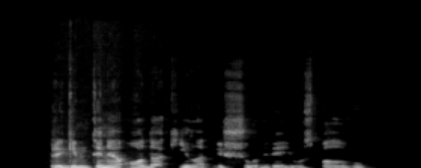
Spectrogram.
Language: Lithuanian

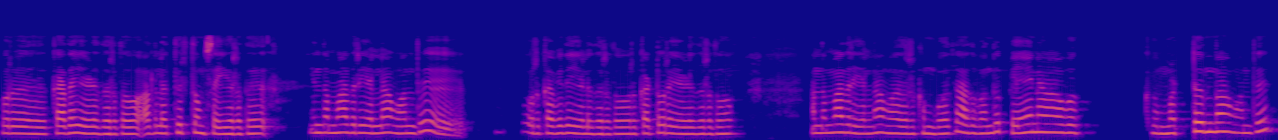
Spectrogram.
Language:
Tamil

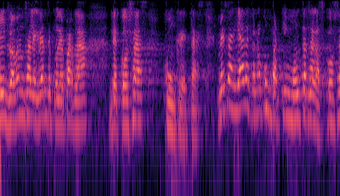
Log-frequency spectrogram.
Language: Catalan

